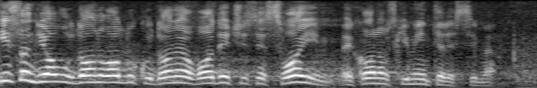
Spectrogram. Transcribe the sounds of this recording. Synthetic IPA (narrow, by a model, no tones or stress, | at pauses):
islˠand̪jeo̞ʋud̪o̞nuo̞d̪lˠukud̪o̞ne̞o̞ʋo̞d̪et͡ɕise̞sʋo̞jiːmeko̞no̞mskiːmint̪e̞ɾesima̰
